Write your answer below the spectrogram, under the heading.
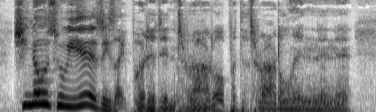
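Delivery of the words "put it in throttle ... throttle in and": voice like a heavy smoker. Retelling a Batman scene with Catwoman: Batman smoker voice. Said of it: "I'm not gonna talk to a smoking voice guy".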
